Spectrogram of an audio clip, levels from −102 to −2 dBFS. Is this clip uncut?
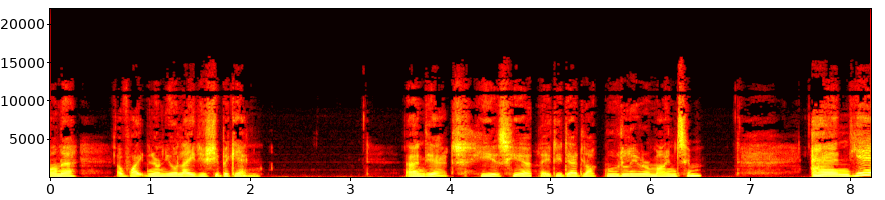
no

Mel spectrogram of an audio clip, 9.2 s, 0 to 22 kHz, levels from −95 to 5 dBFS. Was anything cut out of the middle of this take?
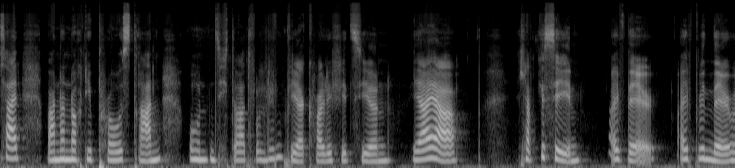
yes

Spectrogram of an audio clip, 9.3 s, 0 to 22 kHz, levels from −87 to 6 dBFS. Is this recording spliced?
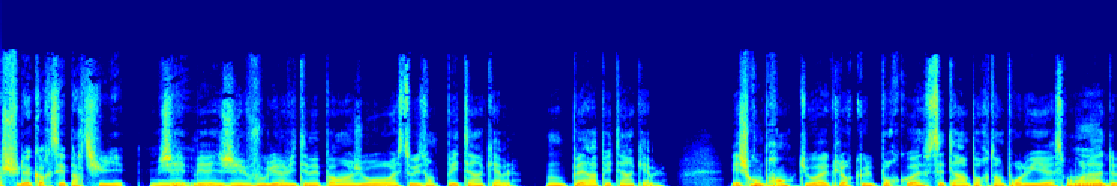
no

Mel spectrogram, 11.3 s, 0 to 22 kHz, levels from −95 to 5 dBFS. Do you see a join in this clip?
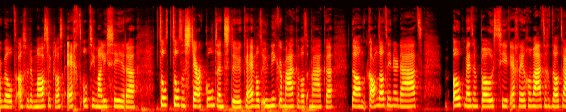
yes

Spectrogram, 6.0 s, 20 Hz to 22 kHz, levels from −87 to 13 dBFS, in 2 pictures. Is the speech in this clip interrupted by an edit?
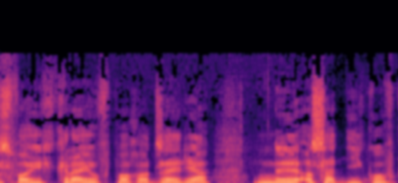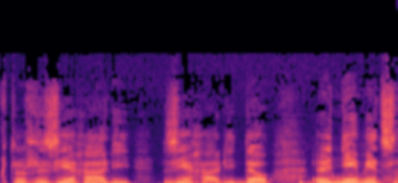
no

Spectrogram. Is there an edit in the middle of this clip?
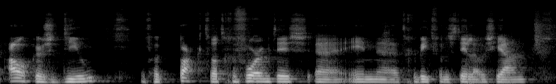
no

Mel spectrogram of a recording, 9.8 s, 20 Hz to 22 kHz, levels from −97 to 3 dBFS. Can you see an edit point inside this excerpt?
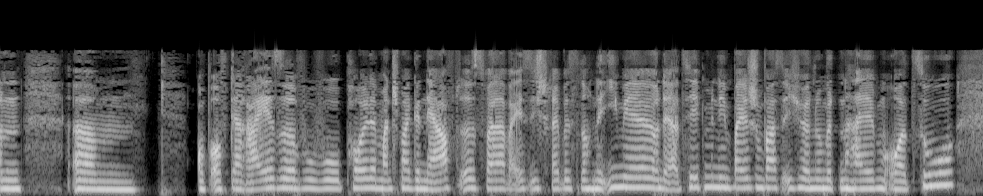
yes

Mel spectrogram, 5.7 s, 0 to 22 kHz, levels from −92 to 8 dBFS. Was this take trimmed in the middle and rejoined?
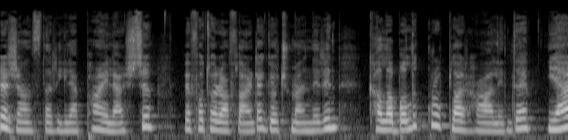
no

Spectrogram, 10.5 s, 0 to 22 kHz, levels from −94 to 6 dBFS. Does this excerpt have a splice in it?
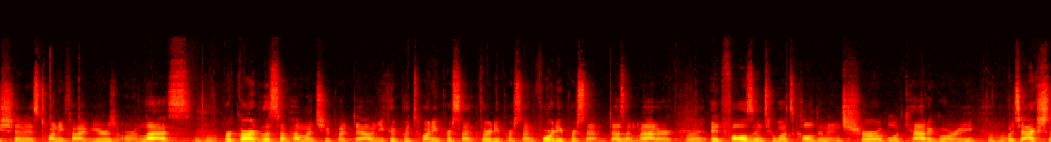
no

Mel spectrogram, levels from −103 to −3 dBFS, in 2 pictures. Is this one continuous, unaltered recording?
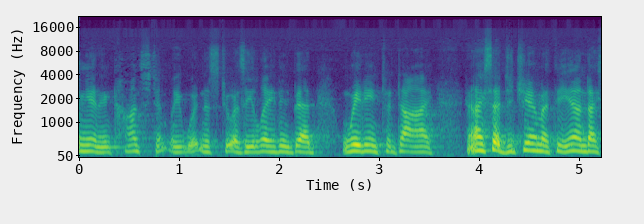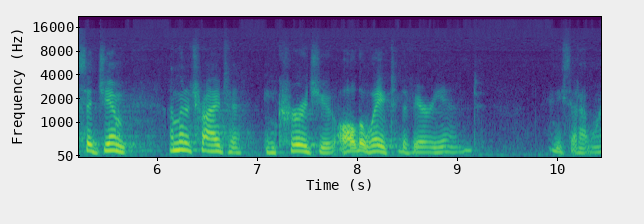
yes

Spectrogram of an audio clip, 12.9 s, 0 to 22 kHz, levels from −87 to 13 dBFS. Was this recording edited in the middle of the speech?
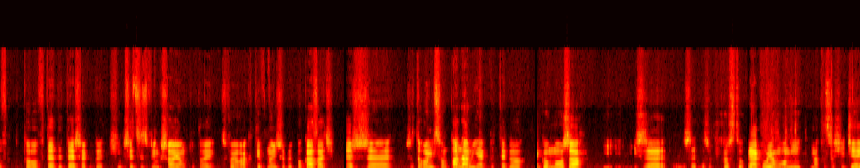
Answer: no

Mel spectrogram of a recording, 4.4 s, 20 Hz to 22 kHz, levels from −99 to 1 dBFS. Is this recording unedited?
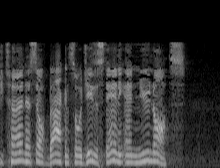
yes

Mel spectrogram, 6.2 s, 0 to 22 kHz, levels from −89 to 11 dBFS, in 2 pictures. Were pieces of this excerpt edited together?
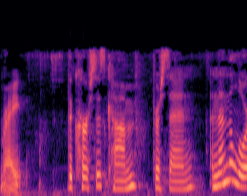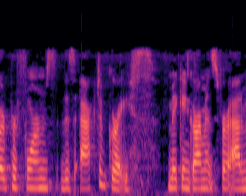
yes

